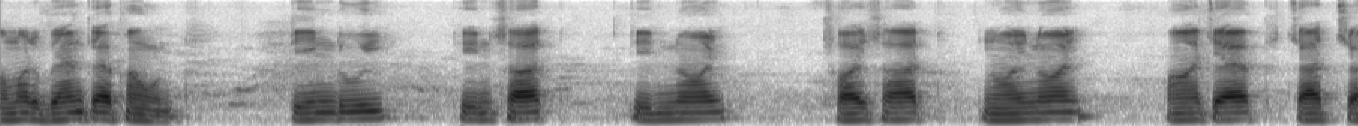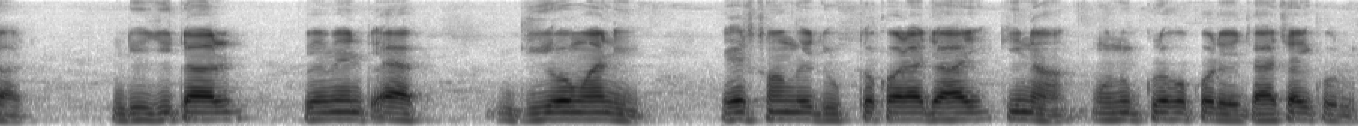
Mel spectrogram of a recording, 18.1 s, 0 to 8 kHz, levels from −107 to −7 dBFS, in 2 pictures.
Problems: background sounds at intervals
